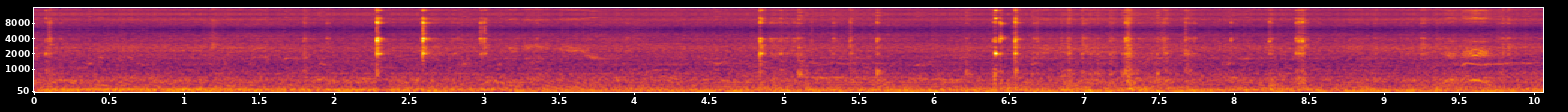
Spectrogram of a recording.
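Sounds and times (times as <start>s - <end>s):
race car engine rumbling: 0.0s - 10.0s.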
